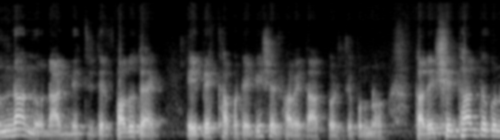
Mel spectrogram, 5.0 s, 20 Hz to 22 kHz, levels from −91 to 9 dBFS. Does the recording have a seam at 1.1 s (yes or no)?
yes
